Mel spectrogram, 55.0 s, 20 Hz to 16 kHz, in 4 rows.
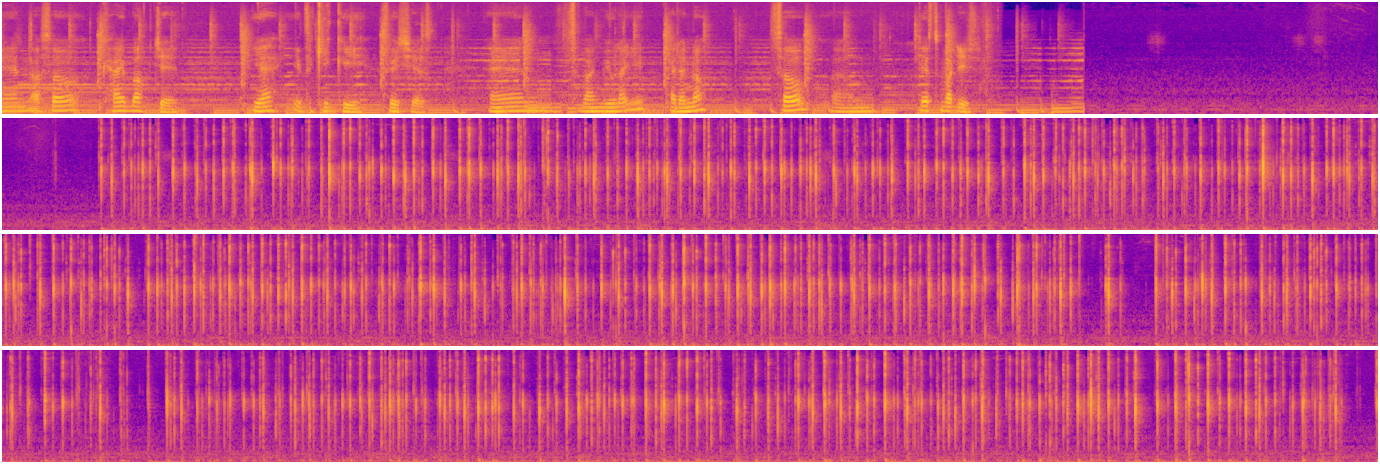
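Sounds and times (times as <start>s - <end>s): fast typing on mechanical keyboard: 14.7s - 55.0s.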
